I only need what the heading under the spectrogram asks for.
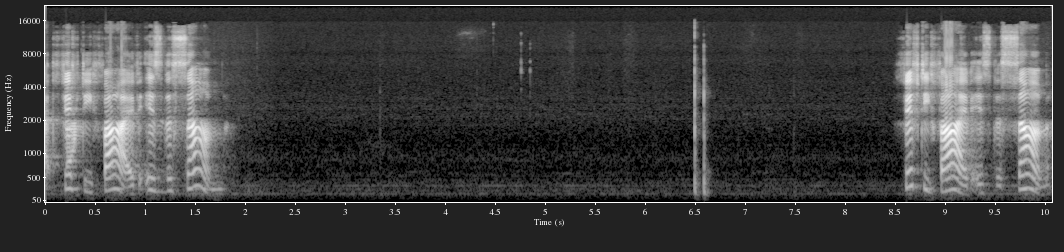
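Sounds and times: faint room hum: 0.0s - 10.0s
computer mouse click: 6.5s - 6.7s.

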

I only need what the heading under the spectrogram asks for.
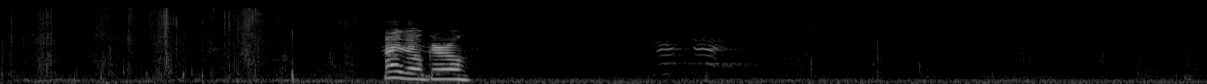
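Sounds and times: footsteps through grass: 0.0s - 12.0s.

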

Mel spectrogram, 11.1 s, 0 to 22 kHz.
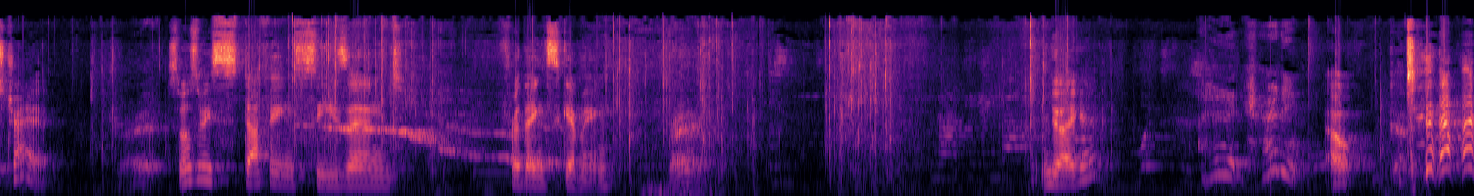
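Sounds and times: foil bag rustling: 0.6s - 8.5s.

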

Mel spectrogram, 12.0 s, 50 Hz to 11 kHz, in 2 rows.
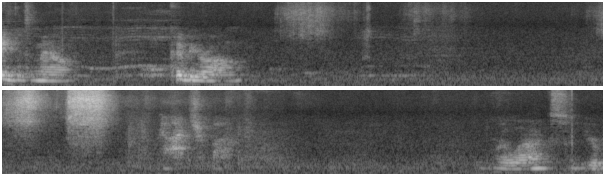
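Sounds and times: rattlesnake hissing: 5.9s - 7.2s.

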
